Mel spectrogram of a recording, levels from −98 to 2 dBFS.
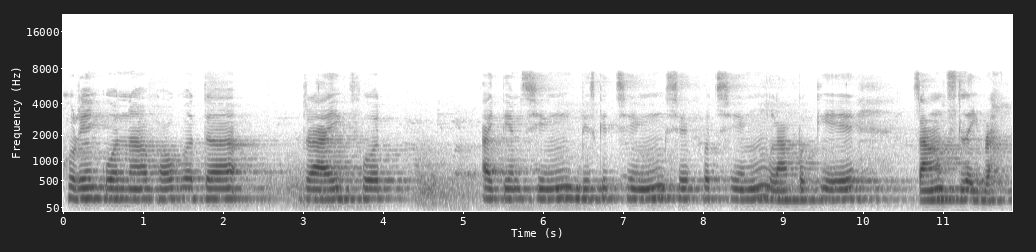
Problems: background sounds at intervals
